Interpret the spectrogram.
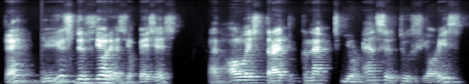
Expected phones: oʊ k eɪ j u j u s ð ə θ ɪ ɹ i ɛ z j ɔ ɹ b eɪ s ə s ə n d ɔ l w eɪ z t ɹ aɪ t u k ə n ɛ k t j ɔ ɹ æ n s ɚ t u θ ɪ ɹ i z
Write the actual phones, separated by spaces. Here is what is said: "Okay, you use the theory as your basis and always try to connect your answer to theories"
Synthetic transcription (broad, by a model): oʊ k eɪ j u j u s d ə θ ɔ ɹ i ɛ s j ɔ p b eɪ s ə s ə n ɔ l w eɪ s t ɹ aɪ t u k ə n ɛ k t j ɔ ɹ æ n s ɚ t u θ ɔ ɹ i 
